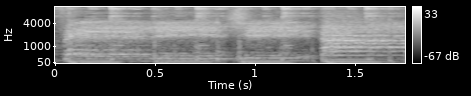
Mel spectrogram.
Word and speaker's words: Felicità: Felicità, ta, ta, l'accento sulla A.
